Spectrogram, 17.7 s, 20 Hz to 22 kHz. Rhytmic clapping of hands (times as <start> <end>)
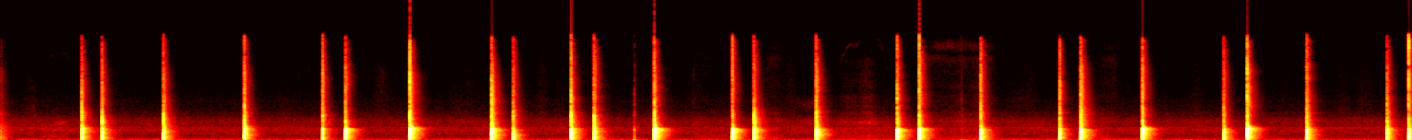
1.0 2.3, 3.0 3.3, 4.0 5.4, 6.1 8.5, 9.1 9.6, 10.2 10.5, 11.2 12.5, 13.2 14.6, 15.2 16.6, 17.3 17.6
